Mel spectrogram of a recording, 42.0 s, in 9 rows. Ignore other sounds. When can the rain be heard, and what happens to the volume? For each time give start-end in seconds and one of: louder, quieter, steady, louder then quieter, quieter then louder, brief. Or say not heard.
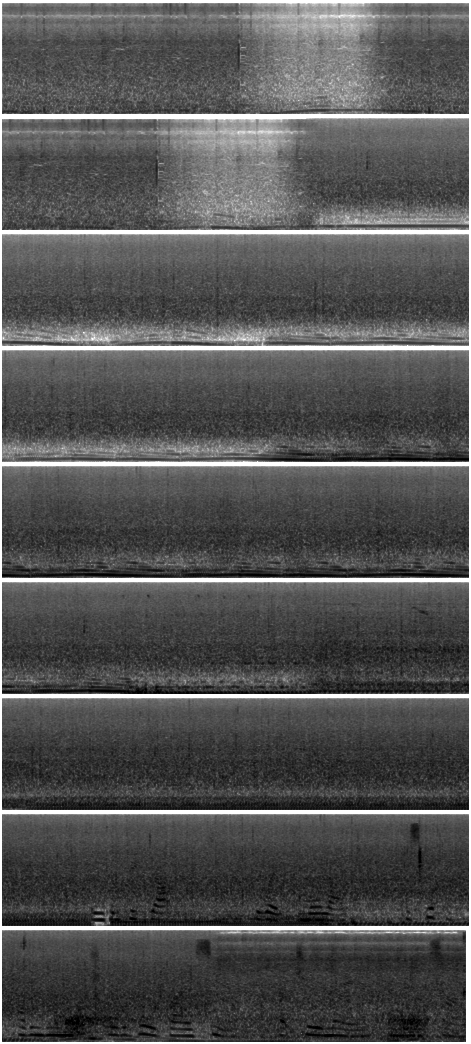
0.0-41.9 louder.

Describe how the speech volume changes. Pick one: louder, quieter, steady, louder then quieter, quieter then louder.
steady.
